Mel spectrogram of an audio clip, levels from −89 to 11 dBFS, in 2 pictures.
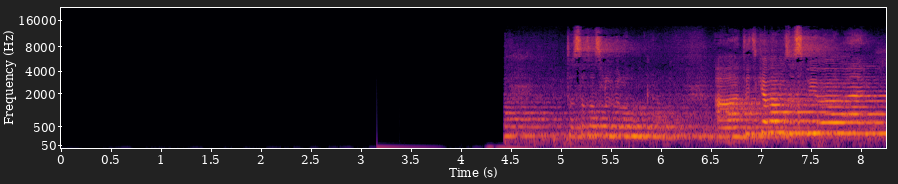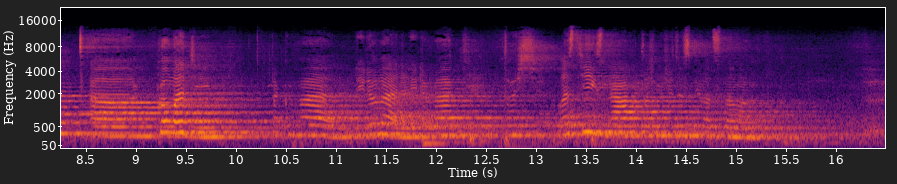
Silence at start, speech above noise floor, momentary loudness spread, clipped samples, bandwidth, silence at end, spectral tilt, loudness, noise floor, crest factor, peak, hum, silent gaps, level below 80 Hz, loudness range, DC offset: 4.4 s; over 70 dB; 16 LU; under 0.1%; 14 kHz; 0 s; -3 dB/octave; -21 LUFS; under -90 dBFS; 22 dB; -2 dBFS; none; none; -58 dBFS; 9 LU; under 0.1%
